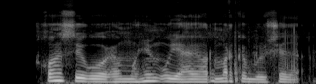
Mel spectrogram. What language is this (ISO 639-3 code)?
som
